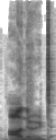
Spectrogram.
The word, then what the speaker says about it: honored: 你听到了吗？你如果还是听不出来的话，那就表示你不知道刚刚那个地方的重点在哪里。就是我们在讲英文的时候，很没有去注意的这些小细节，但是外国人肯定会听得到的，就是什么呢？I'm honored to be here。那个 honor 的名词是荣耀、光荣，没问题，honor。可是你觉得你可以很光荣在这边演讲的话，这个 honor 是需要加个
